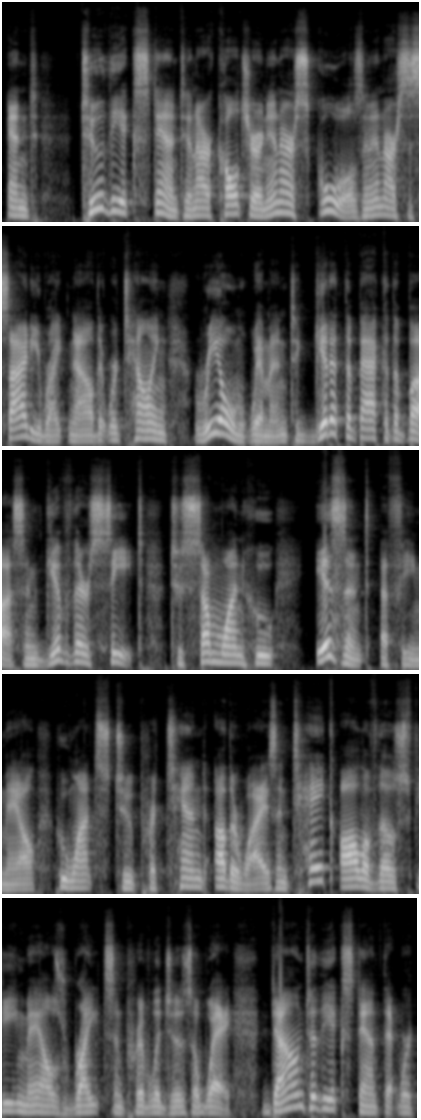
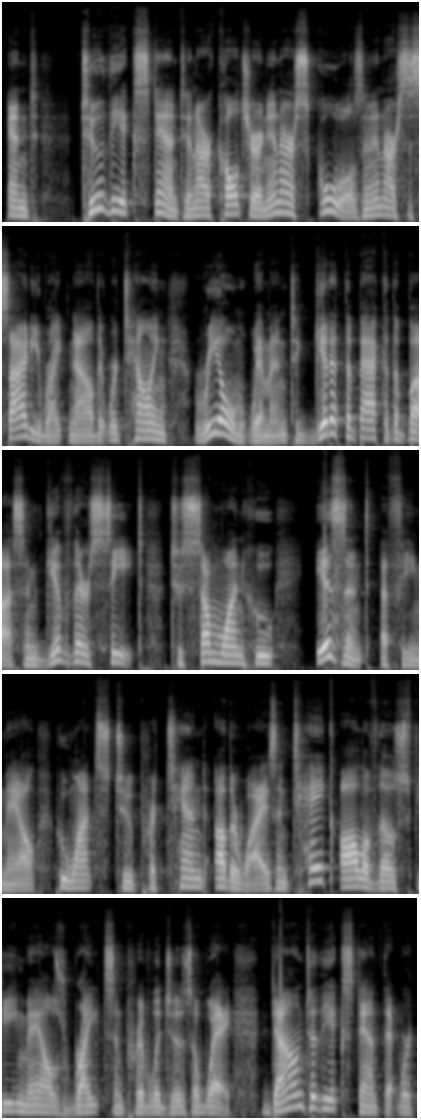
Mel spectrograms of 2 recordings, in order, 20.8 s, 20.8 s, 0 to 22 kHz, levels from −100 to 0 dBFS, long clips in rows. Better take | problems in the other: neither | none

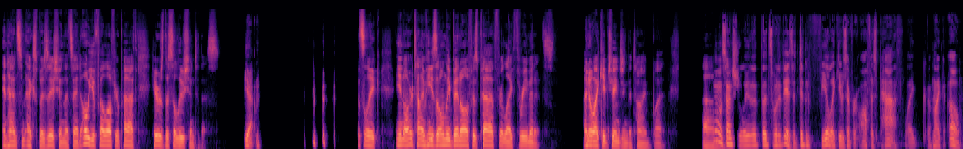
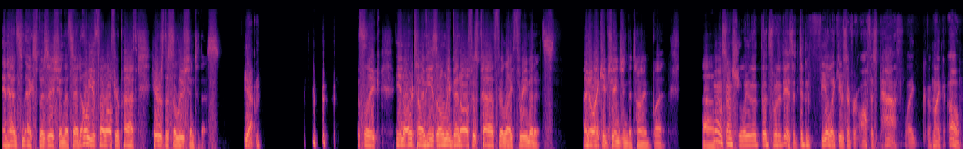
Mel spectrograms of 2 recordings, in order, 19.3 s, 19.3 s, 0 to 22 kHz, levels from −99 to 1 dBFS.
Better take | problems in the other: first | distortion; heavy; 5 dB below the speech

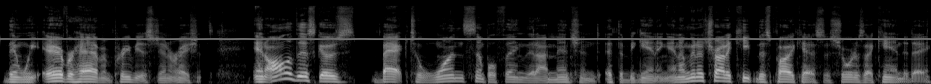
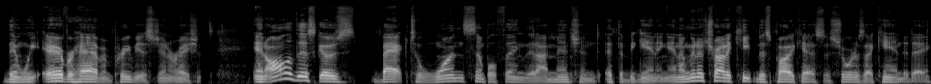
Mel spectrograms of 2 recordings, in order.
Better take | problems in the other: second | high-pitched whine; loud; throughout; 3 kHz, 6 dB below the speech

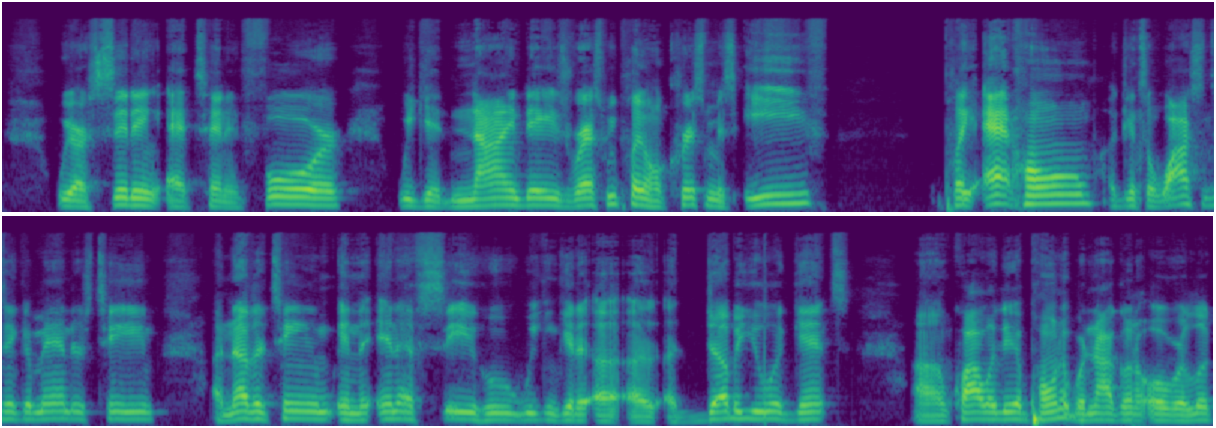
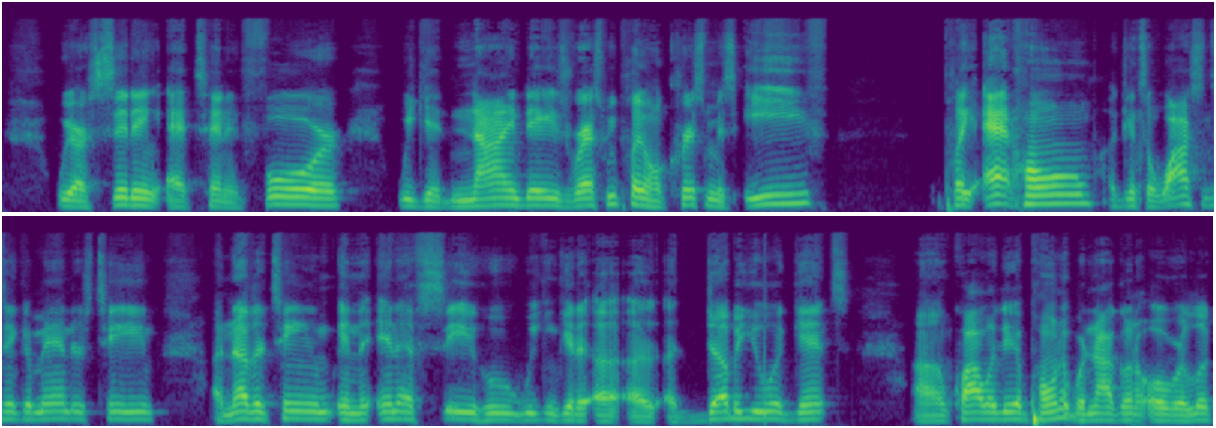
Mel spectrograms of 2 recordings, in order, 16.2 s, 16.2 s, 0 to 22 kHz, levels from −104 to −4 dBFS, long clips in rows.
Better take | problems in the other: neither | none

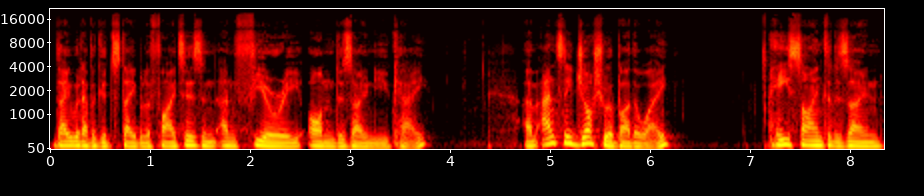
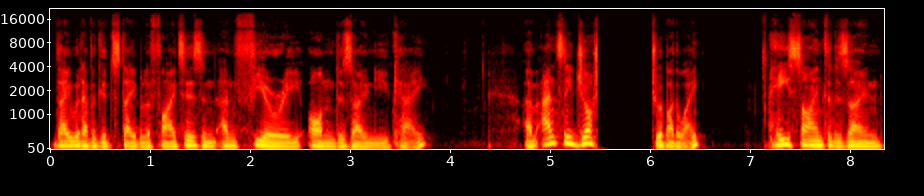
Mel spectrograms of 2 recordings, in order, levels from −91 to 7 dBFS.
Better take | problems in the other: first | audio freezing; at 5.5 s for 0.5 s

